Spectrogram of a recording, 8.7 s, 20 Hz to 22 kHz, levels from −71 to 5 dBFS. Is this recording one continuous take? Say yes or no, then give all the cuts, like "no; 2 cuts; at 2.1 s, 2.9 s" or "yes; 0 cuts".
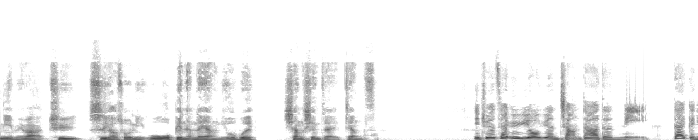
yes; 0 cuts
